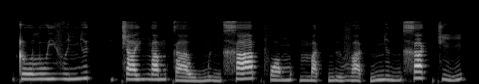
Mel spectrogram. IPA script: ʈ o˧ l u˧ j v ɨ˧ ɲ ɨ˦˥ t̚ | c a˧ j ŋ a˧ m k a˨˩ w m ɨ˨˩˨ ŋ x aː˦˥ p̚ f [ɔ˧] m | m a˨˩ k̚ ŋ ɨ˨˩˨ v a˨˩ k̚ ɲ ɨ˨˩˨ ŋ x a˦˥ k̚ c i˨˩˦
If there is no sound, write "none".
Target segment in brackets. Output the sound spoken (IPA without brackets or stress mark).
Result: ɔ˧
